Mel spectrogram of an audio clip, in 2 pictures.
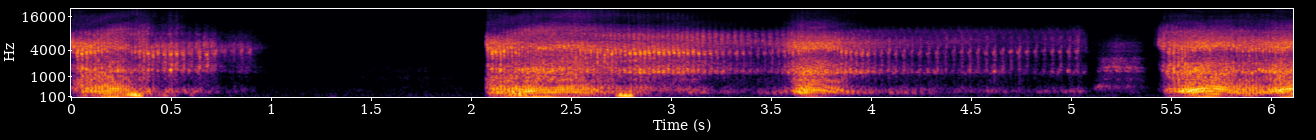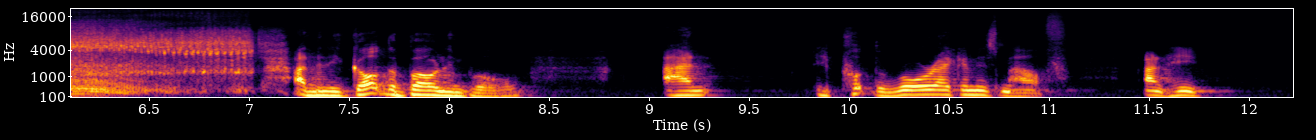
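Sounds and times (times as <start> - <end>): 
voice imitating a chainsaw being started and running: 0.0 - 1.0, 2.1 - 7.2
speech: 7.2 - 8.5, 9.1 - 11.9.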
